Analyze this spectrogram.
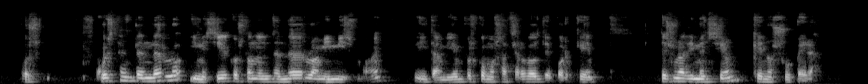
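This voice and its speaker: Speaking at a moderate pace, a man has a dark, mellow tone, a fairly high pitch and ordinary pitch variation. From Spain, Madrid region (Pinto). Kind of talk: interview testimony. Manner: halting, with many fillers.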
